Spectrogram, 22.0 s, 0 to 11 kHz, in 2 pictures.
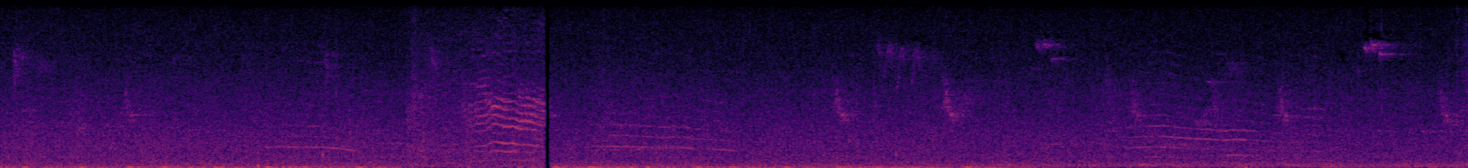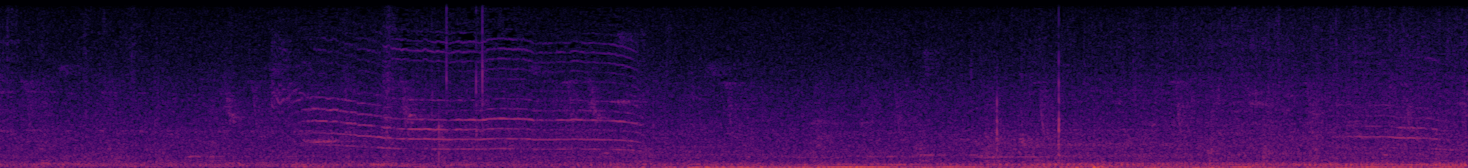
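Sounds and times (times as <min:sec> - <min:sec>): kittens meowing: 0:02.0 - 0:02.7, 0:03.5 - 0:05.5, 0:08.4 - 0:09.7, 0:13.2 - 0:15.9, 0:20.8 - 0:22.0.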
